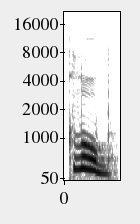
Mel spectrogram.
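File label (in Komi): "клуб", Komi, female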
